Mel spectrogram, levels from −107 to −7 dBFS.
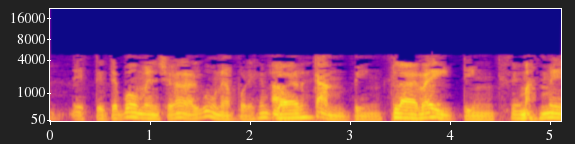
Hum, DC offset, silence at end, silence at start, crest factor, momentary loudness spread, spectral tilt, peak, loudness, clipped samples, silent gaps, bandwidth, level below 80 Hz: none; under 0.1%; 0 s; 0 s; 16 dB; 10 LU; -10 dB/octave; 0 dBFS; -16 LUFS; under 0.1%; none; 5 kHz; -34 dBFS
